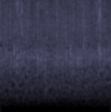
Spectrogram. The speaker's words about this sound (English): Isn't our God amazing? Can we just give him an applause for what he's done?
